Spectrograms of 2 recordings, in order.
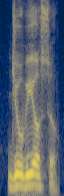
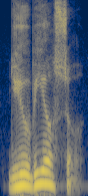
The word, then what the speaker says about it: lluvioso: You may notice that the pronunciation of Elle. is different in the various Spanish-speaking countries. You may hear it pronounced as J, for example, Lluvioso. or as Y, for example. Lluvioso. In Argentina and Uruguay, you may hear it pronounced as SH, for example.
